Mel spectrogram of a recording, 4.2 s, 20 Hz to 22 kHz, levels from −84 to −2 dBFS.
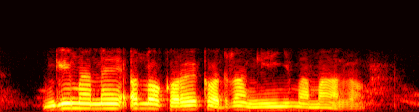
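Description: From the first moment to the end, the speech has the AMR narrowband mobile codec sound. Everything above about 3.8 kHz is gone and the lows below roughly 150 Hz are thin. The vocal-tract model leaves a clearly buzzy, synthetic edge, which fits a mid-rate AMR-NB mode around 10.2 kbps.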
